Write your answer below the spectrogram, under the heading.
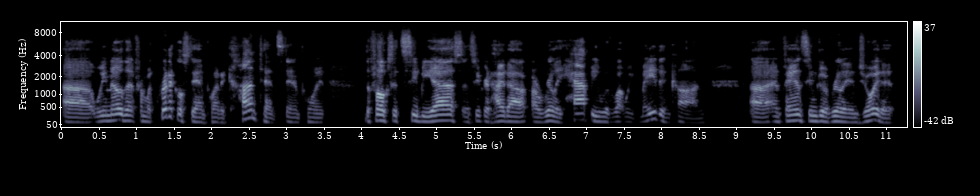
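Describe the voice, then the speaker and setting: A man's voice: mid-range voice, normal speed, dry recording, muffled recording. A man being interviewed as a guest writer on a podcast, speaking in an articulate, methodical way and often posing rhetorical questions.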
